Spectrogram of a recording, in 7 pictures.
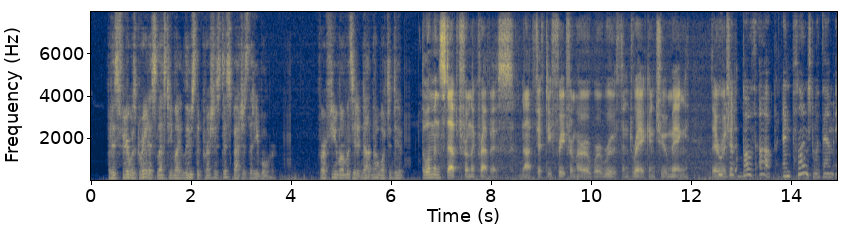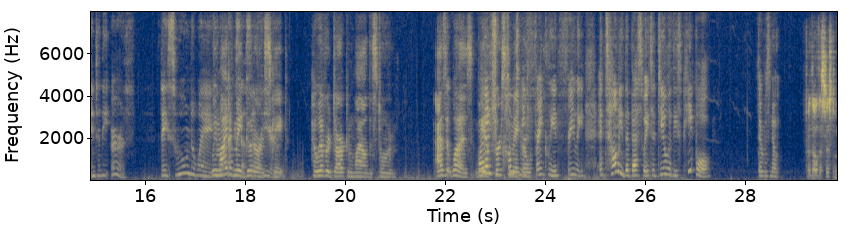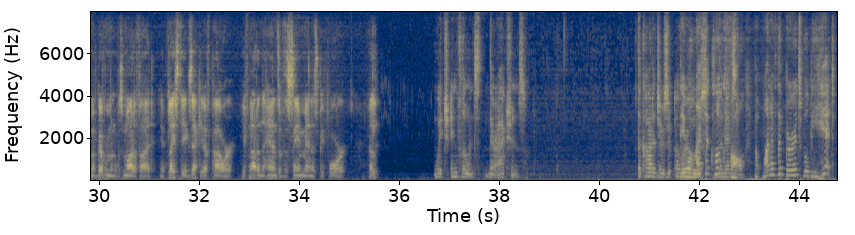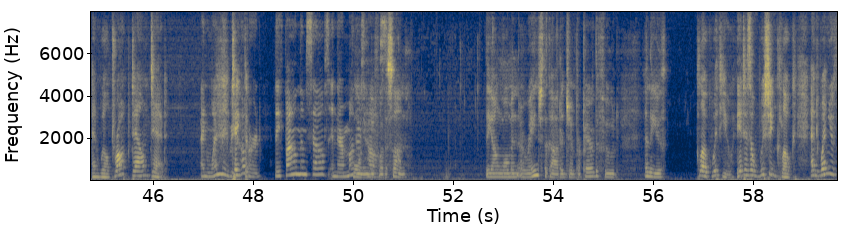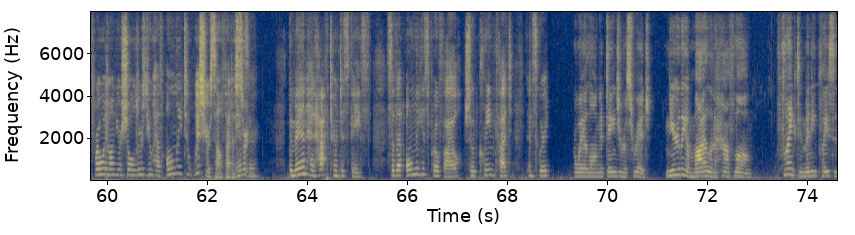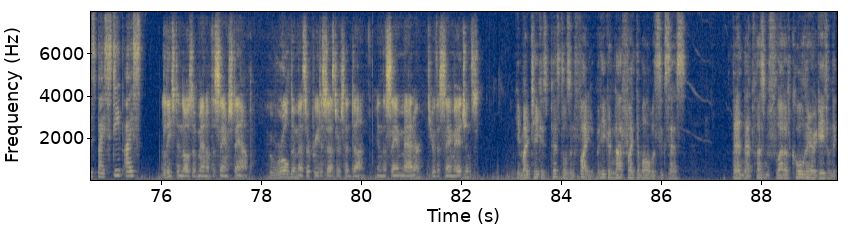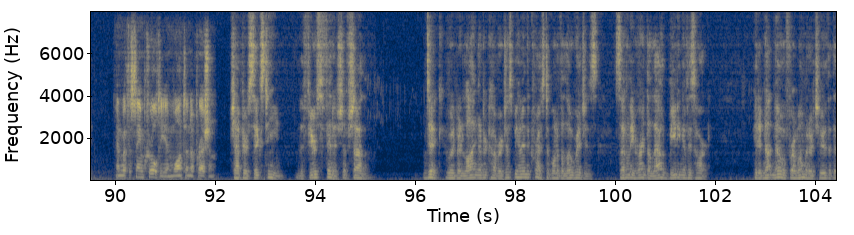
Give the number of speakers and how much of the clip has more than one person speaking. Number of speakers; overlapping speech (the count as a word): eight, about 7%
